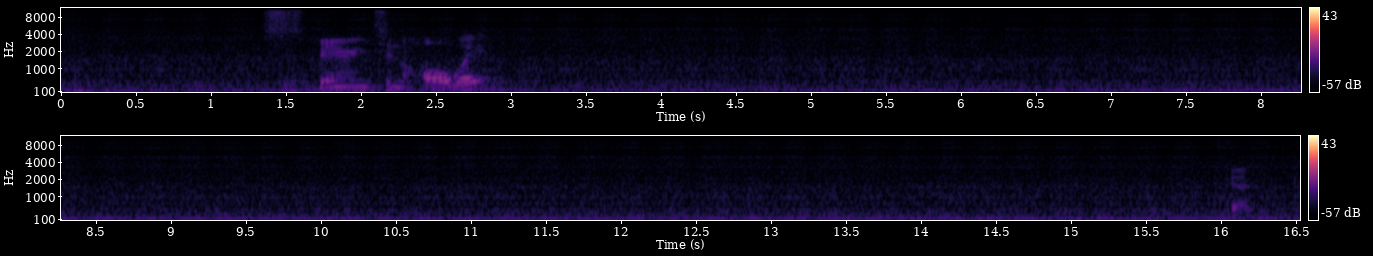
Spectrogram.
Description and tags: Hallway with Water Fountain Noise
-Ambient noise of a hallway with a loud motor sounding noise coming from a water fountain.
